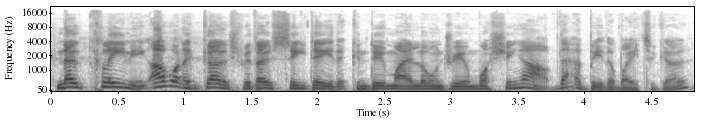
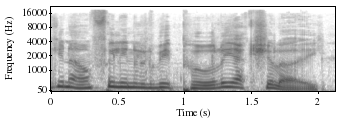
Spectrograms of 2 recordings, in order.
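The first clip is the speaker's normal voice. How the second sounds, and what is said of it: Put-on Dudley Black Country accent. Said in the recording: “Where's the accent? This is Dudley. It's near Birmingham, really, but it's Dudley.”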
